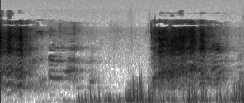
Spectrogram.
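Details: Goats in a pen of young feeder stock being sold for fattening before Eid al-Adha; a shrill bleat opens, then a second long quavering bleat over a man talking in the background.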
